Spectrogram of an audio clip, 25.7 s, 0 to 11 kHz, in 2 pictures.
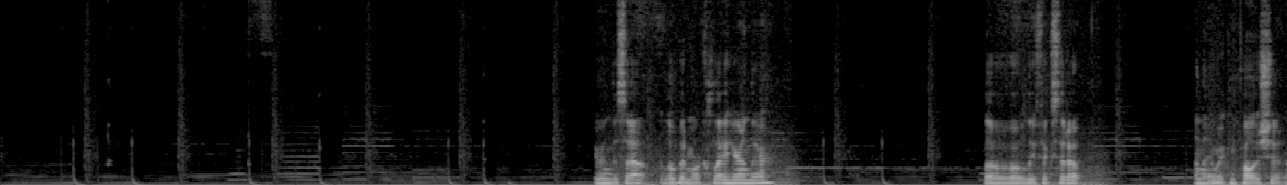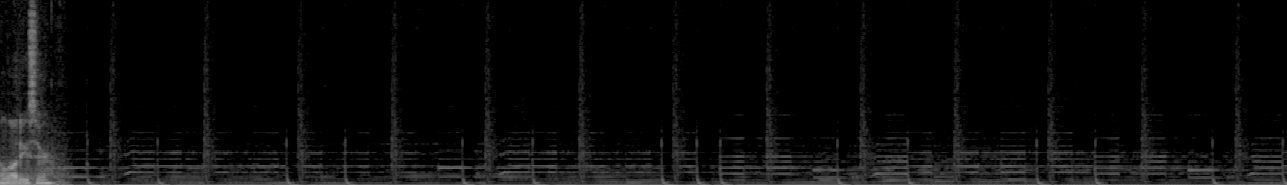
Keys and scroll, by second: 0.6 s, 23.5 s.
